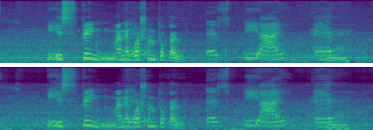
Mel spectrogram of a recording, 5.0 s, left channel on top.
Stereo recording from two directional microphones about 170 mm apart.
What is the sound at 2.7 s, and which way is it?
A child's voice, 50° right (ahead or behind).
